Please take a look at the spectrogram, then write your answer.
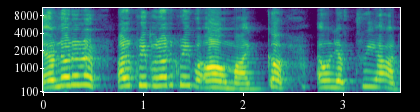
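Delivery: panicked. Real, not acted. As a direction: beg the creeper away. Creeper appears, low health.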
